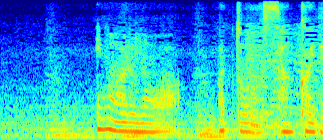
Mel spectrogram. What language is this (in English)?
Japanese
